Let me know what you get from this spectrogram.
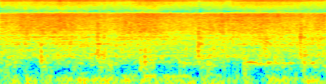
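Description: Potato chunks and spices frying with a steady sizzle in hot ghee in a metal pot, stirred with a wooden spatula that scrapes and taps the pot now and then. This is the bhuna stage, the masala being fried together with the potatoes.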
